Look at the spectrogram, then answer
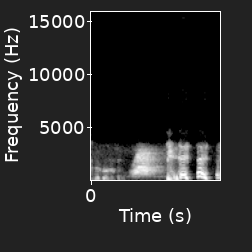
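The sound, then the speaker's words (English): The speaker's dog barks, several sharp barks in quick succession after a short rush of noise, with a brief murmur of voice at the start. “It's my dog as well.”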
